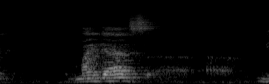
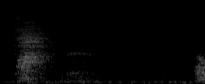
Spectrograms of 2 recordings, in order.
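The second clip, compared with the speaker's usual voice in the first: a near-silent whispered curse, breathy and defeated; whispered resigned swear; 11 semitones lower, 15 dB quieter than usual. Retold or imitated. Retold despair at doctor's advice.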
